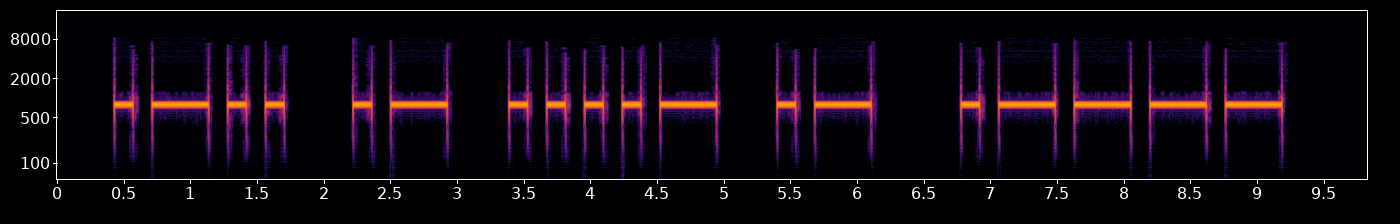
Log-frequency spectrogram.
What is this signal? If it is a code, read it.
Morse code, heard as a keyed tone, about 8 wpm, 800 Hz. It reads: LA4A1
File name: CW / DET / 1 9 1500C S A 8wpm 5637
